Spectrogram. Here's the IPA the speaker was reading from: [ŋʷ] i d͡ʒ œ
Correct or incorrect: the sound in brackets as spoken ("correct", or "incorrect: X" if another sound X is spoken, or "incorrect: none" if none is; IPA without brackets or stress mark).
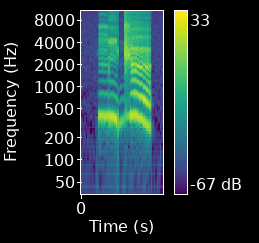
incorrect: ŋ͡m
